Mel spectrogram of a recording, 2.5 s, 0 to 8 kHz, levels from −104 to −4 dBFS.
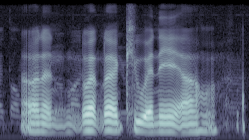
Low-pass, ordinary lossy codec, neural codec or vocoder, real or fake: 7.2 kHz; none; none; real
